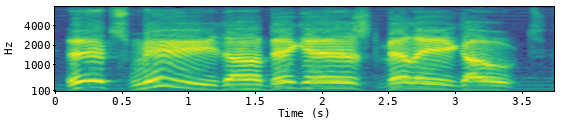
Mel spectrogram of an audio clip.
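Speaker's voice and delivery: slow, booming shout; big goat shout. Acted. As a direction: bellow back proudly. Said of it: "George yelled back".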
